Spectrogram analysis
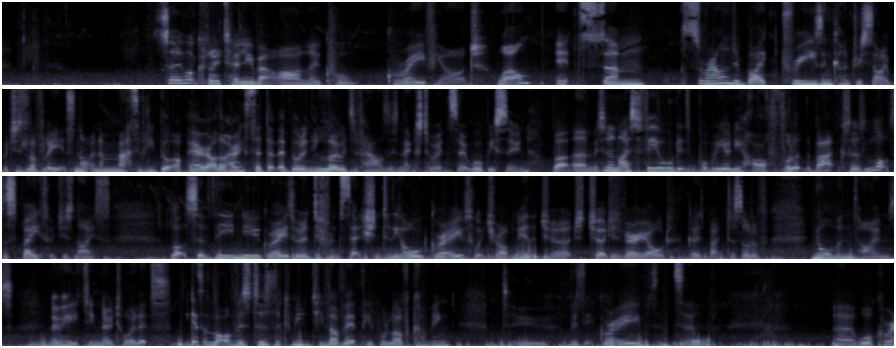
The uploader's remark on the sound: As I wandered around our local one I recorded my thoughts out loud to share with you. Down to the local church graveyard with me, where I recorded a few of my musings (with added wind noise, which I've found a way to correct for next time!).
